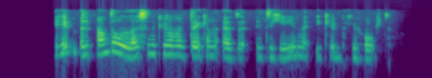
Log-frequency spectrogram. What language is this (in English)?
Dutch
